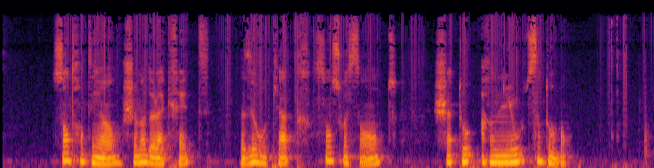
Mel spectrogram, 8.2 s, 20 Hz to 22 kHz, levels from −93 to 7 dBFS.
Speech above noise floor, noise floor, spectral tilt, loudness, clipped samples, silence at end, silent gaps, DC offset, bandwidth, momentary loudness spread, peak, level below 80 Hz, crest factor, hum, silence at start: 40 dB; -57 dBFS; -5.5 dB/octave; -18 LUFS; under 0.1%; 0.1 s; none; under 0.1%; 16.5 kHz; 19 LU; -2 dBFS; -40 dBFS; 16 dB; none; 0.65 s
